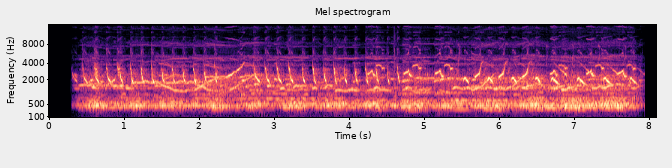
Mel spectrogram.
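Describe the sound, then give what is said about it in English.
A dense chorus of birds chirping and trilling, many overlapping calls running steadily throughout at a fairly loud level, with no voices present, heard as a track on a music album. “One thing I really liked about it that was pretty random is, do you know why that ostrich and chirping song was in there, or just to break up the album?”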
